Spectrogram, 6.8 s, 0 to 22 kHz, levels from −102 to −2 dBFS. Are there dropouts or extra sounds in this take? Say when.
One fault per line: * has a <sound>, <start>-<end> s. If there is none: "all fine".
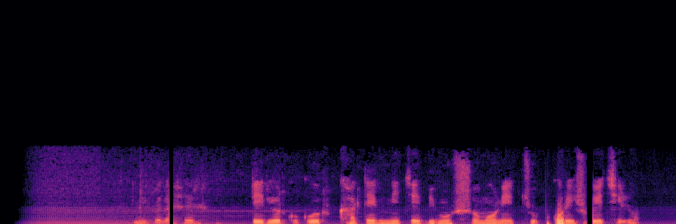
* has a dropout, 1.7-1.7 s
* has a dropout, 5.9-5.9 s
